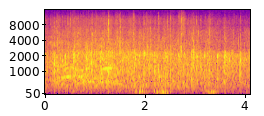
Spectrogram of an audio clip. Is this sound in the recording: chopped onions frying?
no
